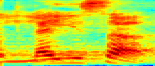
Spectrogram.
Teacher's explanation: لئی میں یالین سے نرم آواز کے ساتھ جلد پڑھیں گے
